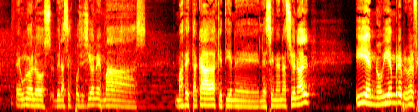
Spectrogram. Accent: Buenos Aires, Argentina; para nosotros que somos de aquí de Zona

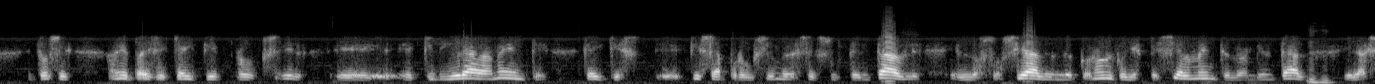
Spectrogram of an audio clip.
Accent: Argentina; con mucha racionalidad, como somos los argentinos y cómo hemos venido construyendo lo que se ha construido en este país

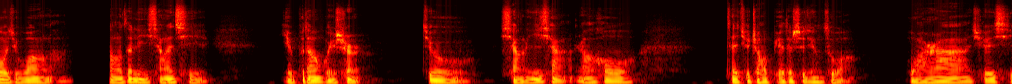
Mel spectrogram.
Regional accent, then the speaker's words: Northeast China, China; 我是一个来自就是东三省一座小城市，应该是三线城市的吧，那种老师家的孩子

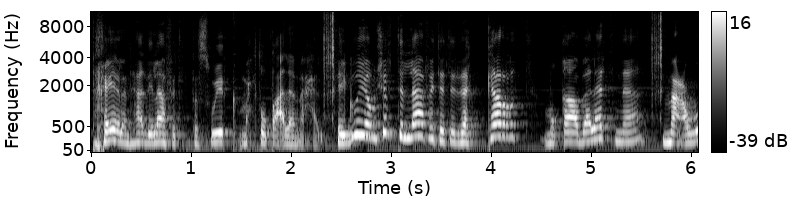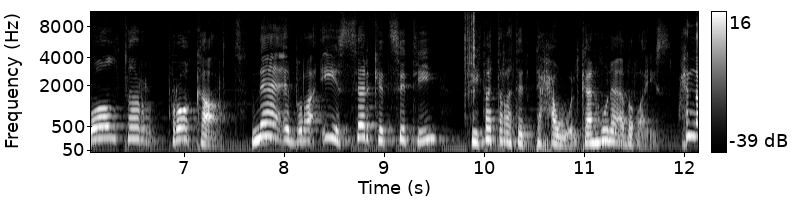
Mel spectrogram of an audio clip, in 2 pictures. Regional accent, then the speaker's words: Saudi Arabia; اللي عندنا في السعودية

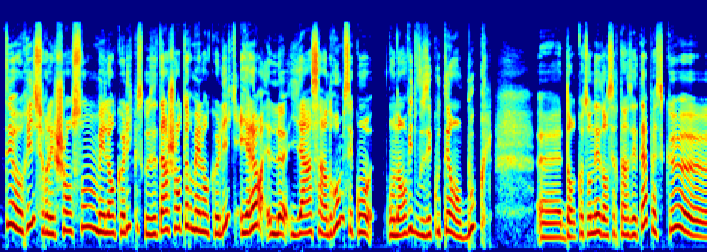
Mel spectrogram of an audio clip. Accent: Belgium; plus qu'en Belgique, par exemple. Parce que nous, on est belges.

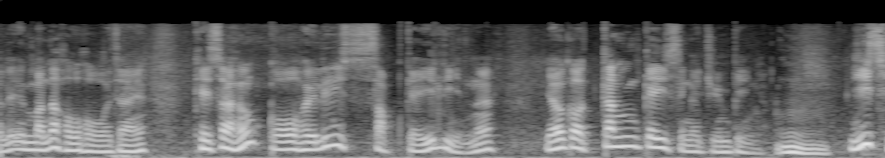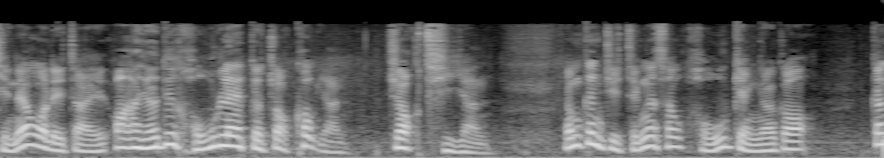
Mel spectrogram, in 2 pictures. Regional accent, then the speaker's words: China; 但係我中國人咧就偏向就超保守啦

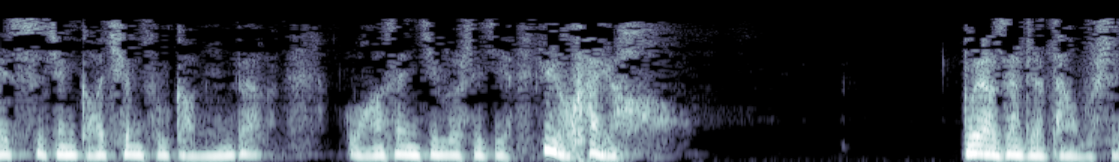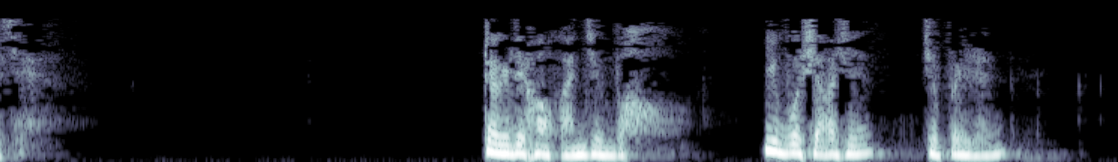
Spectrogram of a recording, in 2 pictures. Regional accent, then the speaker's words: China; 我们中国人叫昙花啊

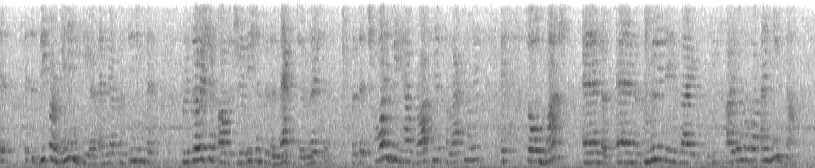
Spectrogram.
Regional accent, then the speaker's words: India; I'm from India.

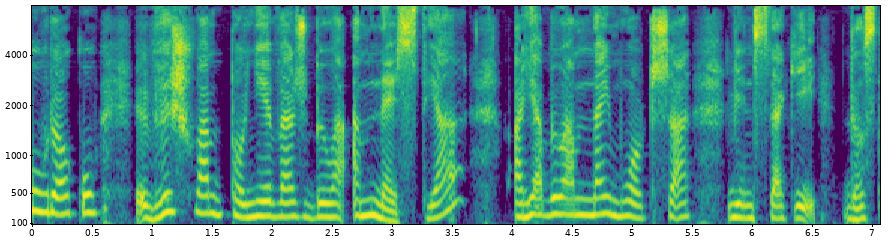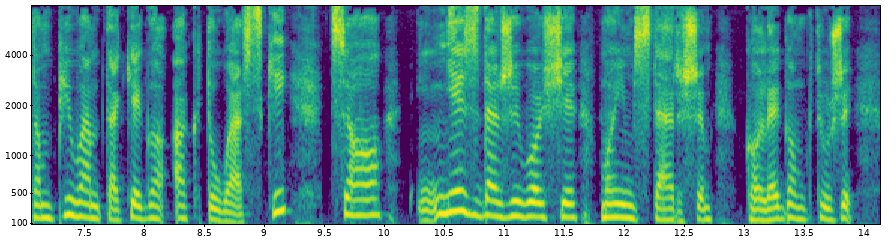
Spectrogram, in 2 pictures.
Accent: Międzyrzec Podlaski, Lublin Voivodeship, Poland; now in Warsaw, Poland; Pochodzimy z tego samego miasta, Międzyrzec Podlaski, a teraz jesteśmy obydwie obywatelkami honorowymi Międzyrzeca, a teraz też mieszkamy niedaleko siebie. Ja w Międzylesiu, ona w Otwocku

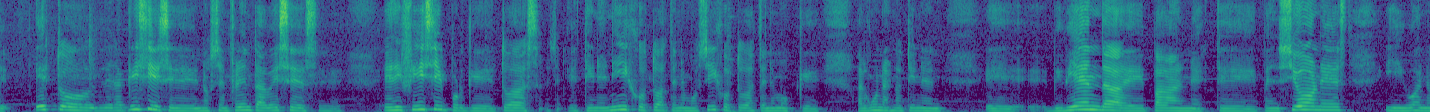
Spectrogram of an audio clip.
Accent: La Plata, Buenos Aires Province, Argentina; soy de La Plata

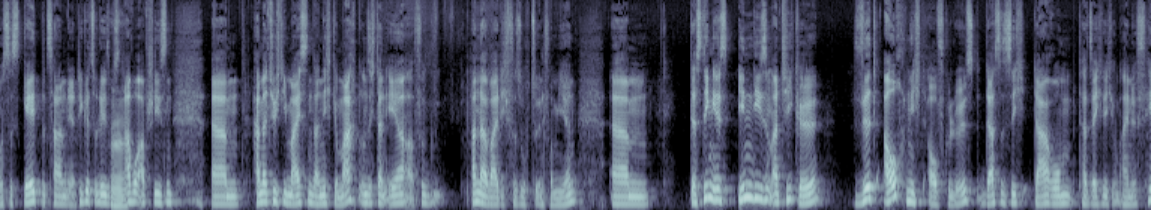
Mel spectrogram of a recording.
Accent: Mannheim, Baden-Württemberg, Germany; born there; Und zwar in meiner Geburtsstadt in Mannheim.

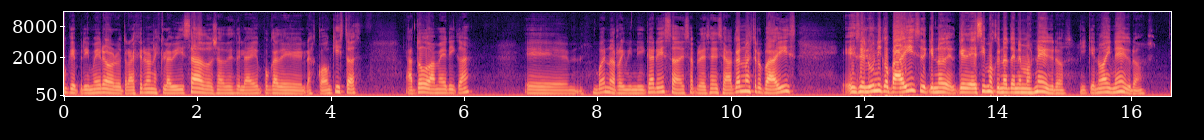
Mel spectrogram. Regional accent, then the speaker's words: Argentina; hubo como una especie de plan de blanqueamiento de nuestra argentinidad

